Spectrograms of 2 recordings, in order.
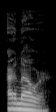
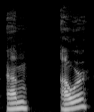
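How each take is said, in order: First: The n runs straight into the next word. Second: The two words are said separately. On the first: The speaker calls it right. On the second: The speaker calls it wrong.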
